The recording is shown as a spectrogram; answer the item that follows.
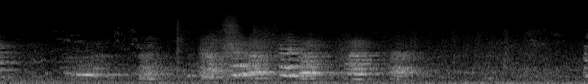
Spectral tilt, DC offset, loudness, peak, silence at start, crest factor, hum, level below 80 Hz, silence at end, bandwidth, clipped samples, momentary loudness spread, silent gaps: -6 dB/octave; under 0.1%; -29 LUFS; -12 dBFS; 0 s; 18 dB; none; -48 dBFS; 0 s; 12.5 kHz; under 0.1%; 19 LU; none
